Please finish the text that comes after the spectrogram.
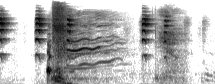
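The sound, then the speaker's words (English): A squeaky rubber chicken toy, with a finger stuck in its hole, lets out a long, wavering squeal followed by a couple of shorter squeaks, loud with no talking. “Give it here, because I thought it had lost its squeak. But if you stick the hole in it, your finger in the hole, it just did it.”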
